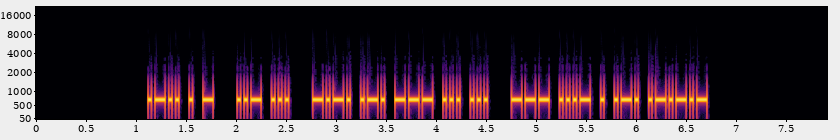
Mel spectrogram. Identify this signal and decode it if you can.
Morse code, heard as a keyed tone, about 34 wpm, 700 Hz. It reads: LET US CROSS OVER.
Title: Sentences from Top 300 Words 35wpm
